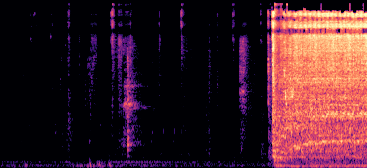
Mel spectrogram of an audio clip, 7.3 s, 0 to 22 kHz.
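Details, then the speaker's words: 1964 VW Beetle air-cooled engine, cranking after priming with gasoline through a starter that came with the car. The starter churns steadily and the engine never fires. No fuel is reaching it, with the original fuel pump suspect. Cranking, no start. "doesn't sound too happy in there does it and still no gas had some issues with this fuel pump"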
